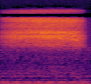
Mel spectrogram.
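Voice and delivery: soft breathy shush, barely voiced; whispered shush. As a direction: hush the listener gently. Hushing refrain.

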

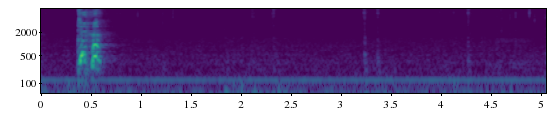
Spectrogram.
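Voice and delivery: high unvoiced villain giggle; evil villain cackle. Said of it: "evil villain laughter".

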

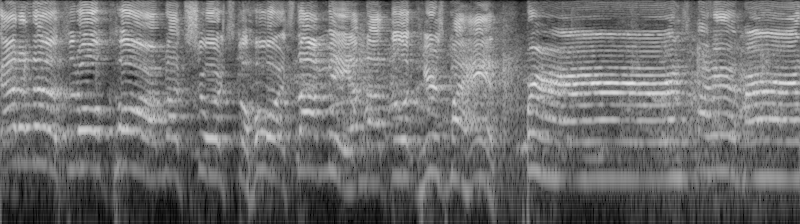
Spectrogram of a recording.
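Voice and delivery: high, loud defensive shouting; flustered dad shouting his excuses; frantic protest. Acted. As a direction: plead innocence at top volume. Acts dad pleading with driver.

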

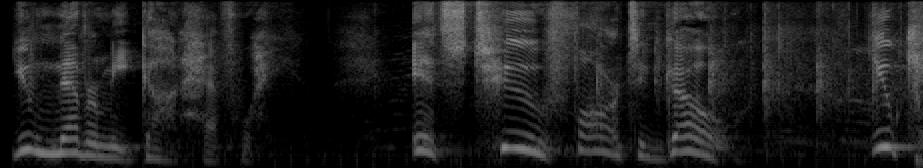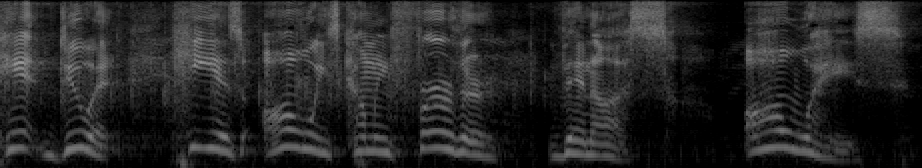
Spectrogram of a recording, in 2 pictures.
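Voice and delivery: loud, high, emphatic preaching; forceful preaching. Real, not acted. Preacher telling the congregation God always comes further, full-force preaching.

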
